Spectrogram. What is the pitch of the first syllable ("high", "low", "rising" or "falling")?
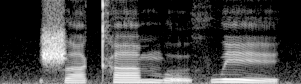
rising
